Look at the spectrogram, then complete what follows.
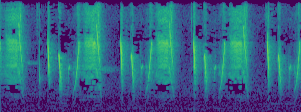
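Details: Short stretch of young hill prinia ngebren song, crisp, very high chirps falling in quick clusters of two or three notes, each group about half a second apart.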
